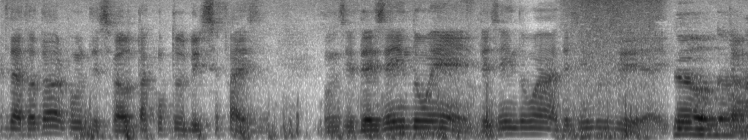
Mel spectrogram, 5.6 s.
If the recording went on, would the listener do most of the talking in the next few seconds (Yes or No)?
Yes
